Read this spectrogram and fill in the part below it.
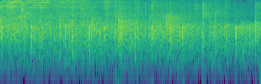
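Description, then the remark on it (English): A burst of applause sound effect added by the editor: many hands clapping in a dense, steady patter with crisp individual claps poking through, holding at an even, moderate loudness for a few seconds, with no voices. “No, I mean the editor's going to add a sound effect.”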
